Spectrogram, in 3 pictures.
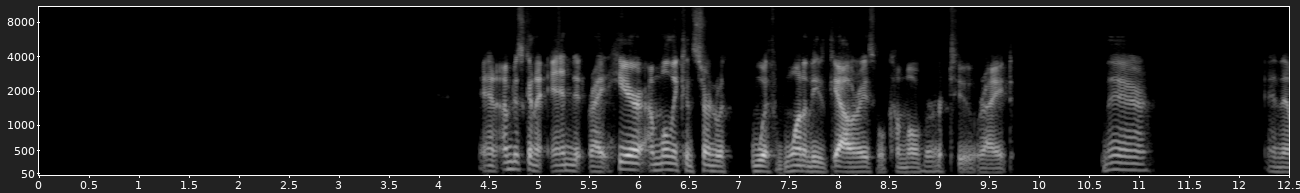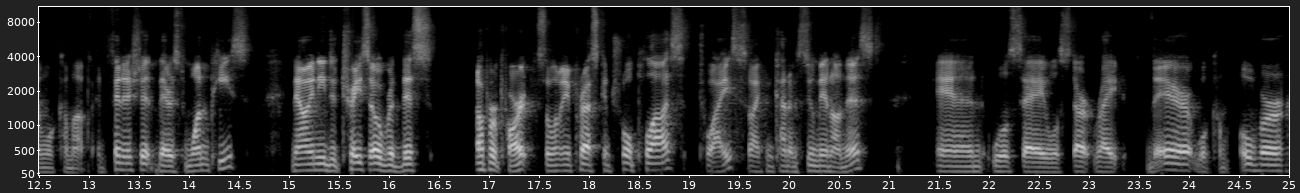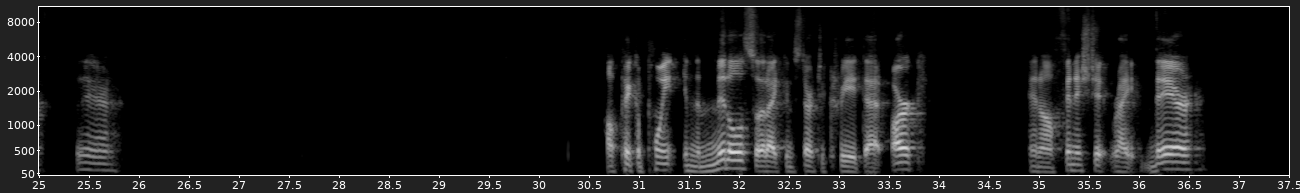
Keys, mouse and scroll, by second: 2.2 click, 3.8 F15, 7.2 click, 10.5 click, 13.1 click, 18.5 ctrl+=, 19.3 ctrl+=, 19.7 ctrl+=, 23.7 click, 25.3 click, 26.8 click, 28.0 click, 29.9 click, 33.8 click, 36.4 click.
